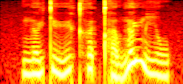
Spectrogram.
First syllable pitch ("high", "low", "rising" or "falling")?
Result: rising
